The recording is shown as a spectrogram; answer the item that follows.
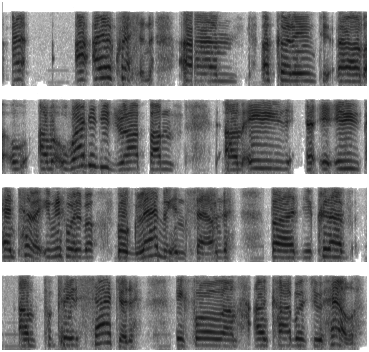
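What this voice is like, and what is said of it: Caller with a foreign accent. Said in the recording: “I love the accent. I really do.”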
